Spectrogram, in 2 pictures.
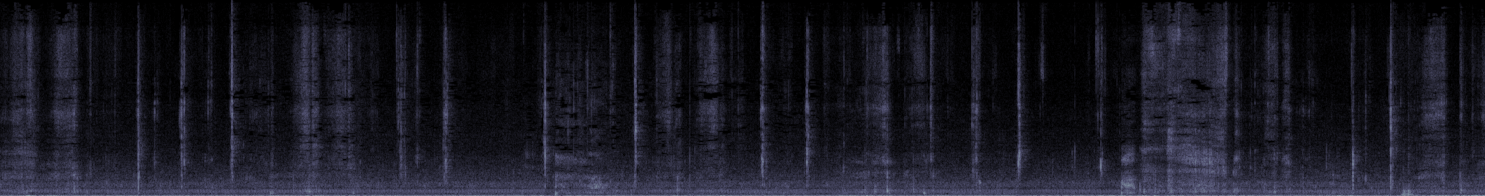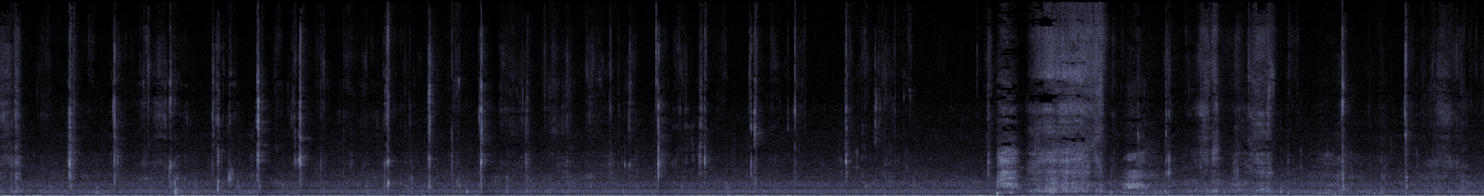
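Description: Close-miked biting and chewing of a ring sausage, with many small sharp clicks and wet mouth sounds, and two louder bursts about twelve and twenty-five seconds in. A steady low hum runs underneath.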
